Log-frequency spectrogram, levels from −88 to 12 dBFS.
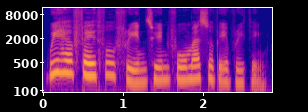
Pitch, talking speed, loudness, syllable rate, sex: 210 Hz, 190 wpm, -18 LUFS, 5.1 syllables/s, female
